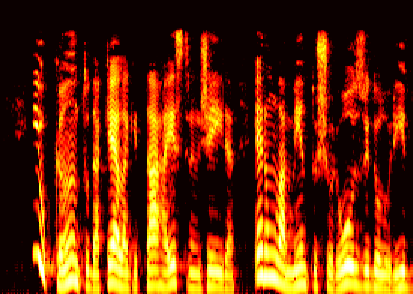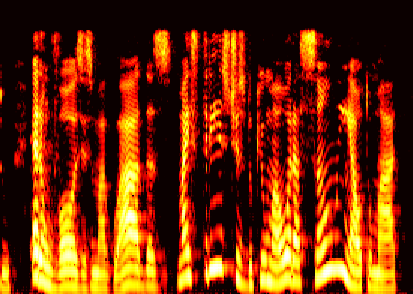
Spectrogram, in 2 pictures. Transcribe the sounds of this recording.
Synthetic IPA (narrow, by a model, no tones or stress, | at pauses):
ɪʊkɐ̃nt̪ʊd̪akɛlɐɡit̪aɦɐest̪ɾɐ̃ʒejɾɐ | ɛɾɐũlamẽnt̪ʊʃoɾozʊɪd̪oloɾid̪ʊ | ɛɾɐ̃w̃vɔzɪzmaɡwad̪ɐzmajst̪ɾist͡ʃɪzd̪ʊkɪũmɐoɾasɐ̃w̃ẽj̃awt̪ʊmaɾ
